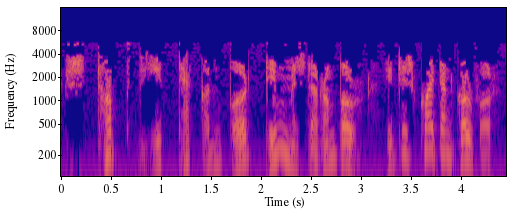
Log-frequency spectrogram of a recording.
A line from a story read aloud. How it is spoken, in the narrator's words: Ramat, of course, whispered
